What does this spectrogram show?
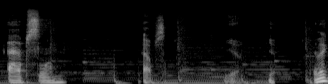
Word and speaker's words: Absalom: Like Absalom.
